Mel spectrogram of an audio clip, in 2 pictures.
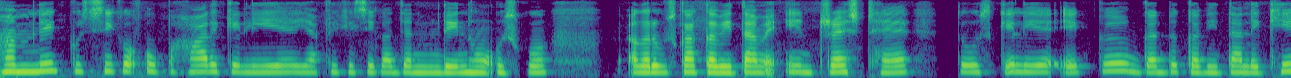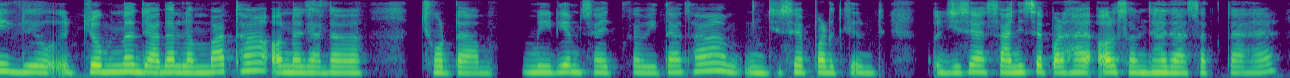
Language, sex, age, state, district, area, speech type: Hindi, female, 45-60, Uttar Pradesh, Sonbhadra, rural, spontaneous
